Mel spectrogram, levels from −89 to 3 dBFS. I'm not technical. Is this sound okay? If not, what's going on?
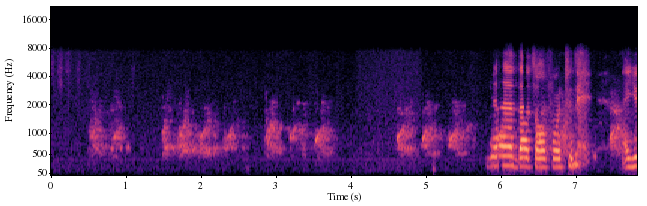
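No. At 7.22 to 7.28 s, near the end, a faint, brief repeat of the voice arrives about a third of a second late. This is an echo leak, likely from the other side's loudspeaker being picked up by its microphone and not fully cleaned out before being sent back.

Right after, from 7.28 to 7.45 s, the quiet room sound behind the voice dips for a moment and then returns. This is background gated by the echo canceller: while the loudspeaker was playing, the canceller briefly turned the microphone down to block the echo, taking some room sound with it.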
